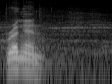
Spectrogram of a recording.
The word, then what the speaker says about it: Bringen: I'd just like to thank Rachel Bringen, who just emailed me in around pronouncing of Max's name, number 14 for AUT, who made an excellent block on the line. Thank you for that, Rachel. Always appreciate the correction. So Max Bringen is the right way to say it.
